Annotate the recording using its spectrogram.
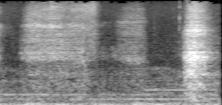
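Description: A person's long audible breath, a soft hiss lasting a little over a second.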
